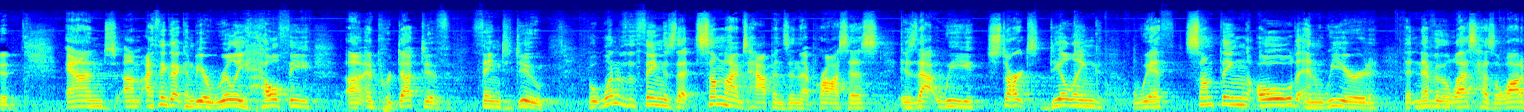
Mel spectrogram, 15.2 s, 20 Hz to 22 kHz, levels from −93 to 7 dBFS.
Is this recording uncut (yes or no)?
yes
